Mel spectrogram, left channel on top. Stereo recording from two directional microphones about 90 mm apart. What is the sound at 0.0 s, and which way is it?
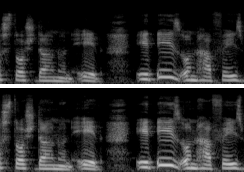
Speech, 40° right (ahead or behind).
